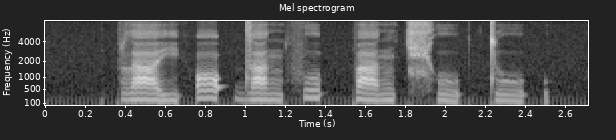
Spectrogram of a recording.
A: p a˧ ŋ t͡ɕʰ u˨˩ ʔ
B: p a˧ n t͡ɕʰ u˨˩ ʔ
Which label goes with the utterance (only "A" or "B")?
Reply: B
